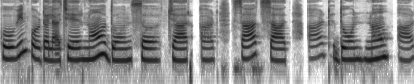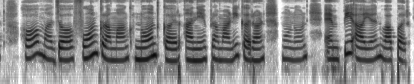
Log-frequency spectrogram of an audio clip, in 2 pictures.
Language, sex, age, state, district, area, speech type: Goan Konkani, female, 18-30, Goa, Salcete, rural, read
